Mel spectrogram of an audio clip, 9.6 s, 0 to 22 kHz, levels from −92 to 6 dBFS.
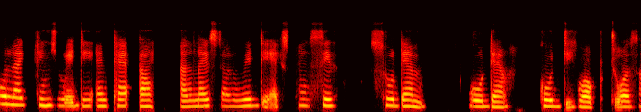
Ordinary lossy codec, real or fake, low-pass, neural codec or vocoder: Opus, 24 kbps; fake; 7.2 kHz; codec, 16 kHz, 1 kbps, X-Codec, HuBERT features, trained on general audio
